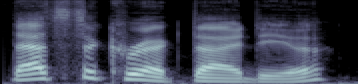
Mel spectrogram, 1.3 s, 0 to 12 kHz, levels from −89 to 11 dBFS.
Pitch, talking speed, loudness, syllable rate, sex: 165 Hz, 180 wpm, -16 LUFS, 5.2 syllables/s, male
